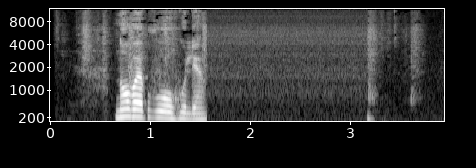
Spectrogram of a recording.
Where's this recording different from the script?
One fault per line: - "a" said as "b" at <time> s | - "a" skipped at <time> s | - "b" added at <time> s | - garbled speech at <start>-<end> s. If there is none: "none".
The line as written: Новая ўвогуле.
none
